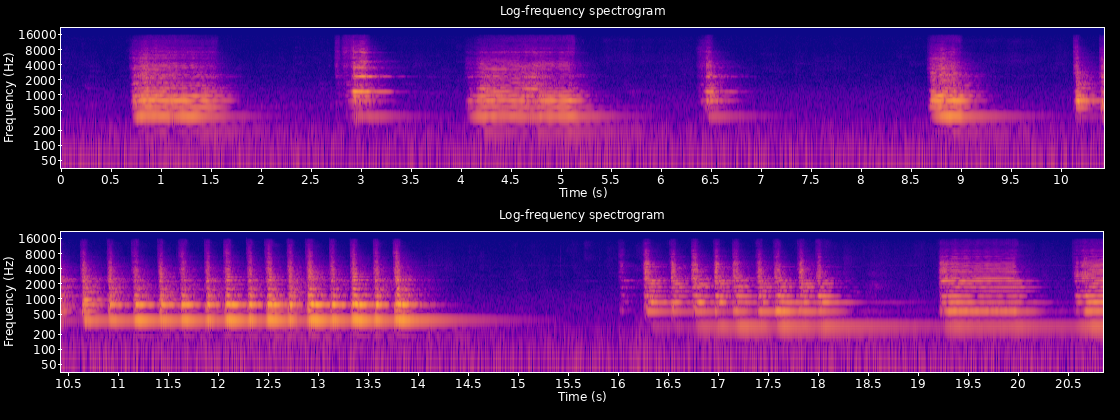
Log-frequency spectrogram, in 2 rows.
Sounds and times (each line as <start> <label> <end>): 0.7 violin 1.9
2.7 violin 5.7
6.3 violin 7.0
8.6 violin 14.6
16.0 violin 20.8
